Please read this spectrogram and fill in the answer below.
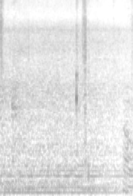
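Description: Steady background hum with a faint steady tone under it, and two light clicks a little over a second in.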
